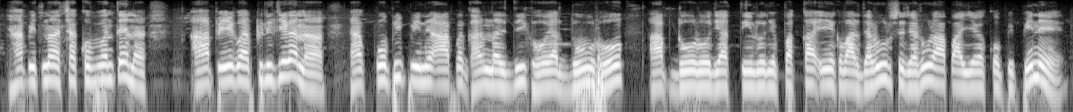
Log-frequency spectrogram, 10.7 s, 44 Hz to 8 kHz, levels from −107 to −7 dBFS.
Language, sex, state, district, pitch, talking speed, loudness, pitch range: Hindi, male, Bihar, Saharsa, 160 Hz, 230 wpm, -15 LUFS, 145-185 Hz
